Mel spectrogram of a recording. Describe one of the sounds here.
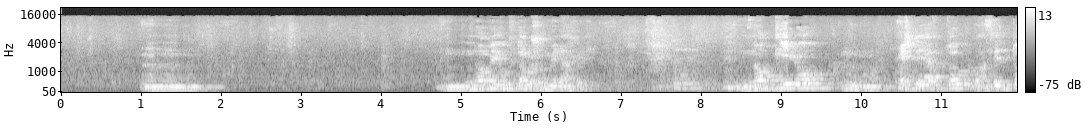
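An elderly man speaks slowly into a microphone, in pauses.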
